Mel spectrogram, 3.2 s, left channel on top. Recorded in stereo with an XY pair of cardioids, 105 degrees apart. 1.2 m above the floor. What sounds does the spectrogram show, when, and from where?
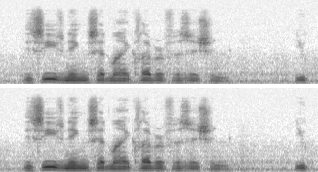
0.2 s a man speaking: 20° right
